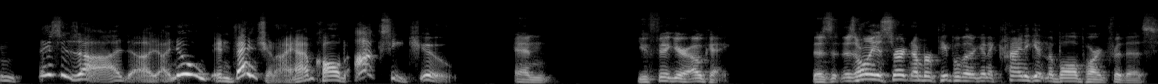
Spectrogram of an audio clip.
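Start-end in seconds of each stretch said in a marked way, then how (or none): 0.0-4.5 high cartoon inventor voice, pitch pushed way up. Speaker demonstrating a character voice he does, in the high Gyro voice. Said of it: "he gets way up there".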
